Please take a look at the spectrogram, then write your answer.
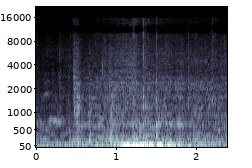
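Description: A used car with an automatic gearbox, outdoors at a car market, its engine catching and revving up briefly in a low rumbling surge, with someone talking nearby.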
